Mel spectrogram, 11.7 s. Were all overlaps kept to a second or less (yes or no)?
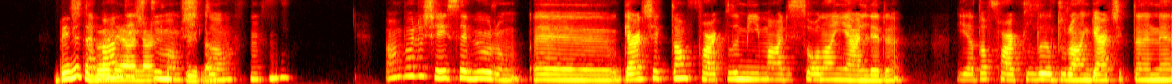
no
